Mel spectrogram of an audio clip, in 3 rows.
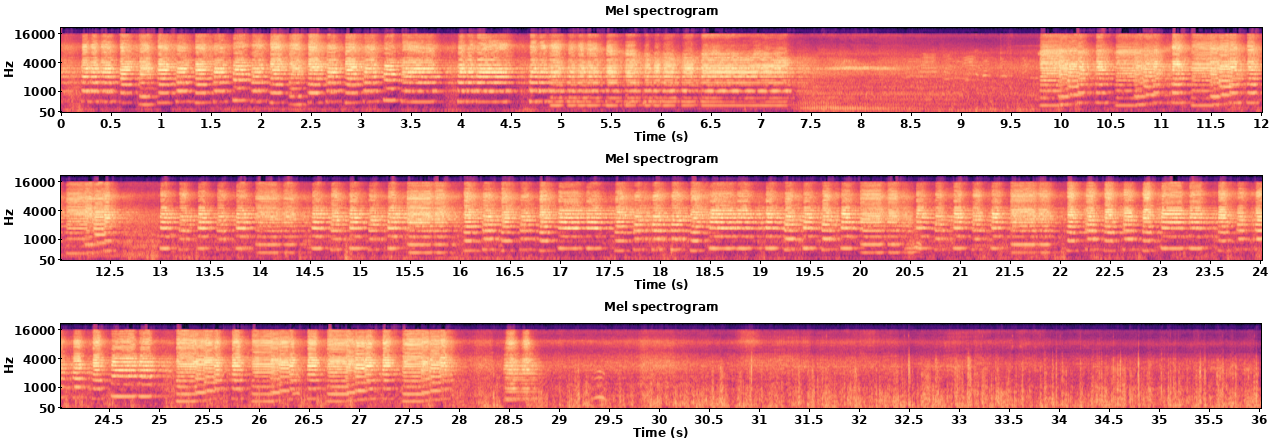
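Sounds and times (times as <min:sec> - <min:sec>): multi-tone bus horn tune: 0:00.0 - 0:08.4, 0:09.7 - 0:29.3
bus engine rumbling: 0:00.0 - 0:36.0.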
